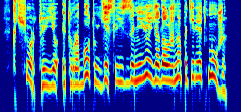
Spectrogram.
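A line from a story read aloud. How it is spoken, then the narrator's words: Shout. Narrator (Russian): выкрикнула Марьяна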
